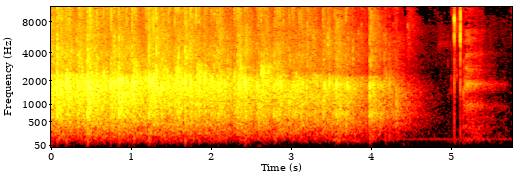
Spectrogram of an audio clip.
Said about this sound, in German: Genau, lasst uns noch mal einen kräftigen Applaus den beiden geben.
